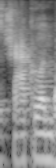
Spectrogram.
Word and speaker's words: Jackelynne: And so I chose Jacqueline, but it's spelled Jackelynne.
